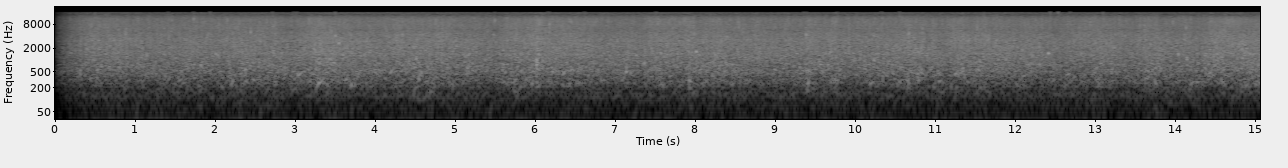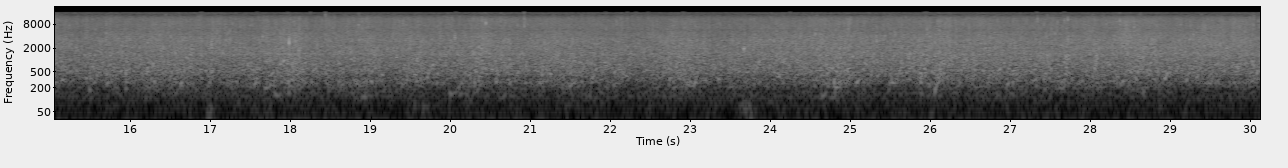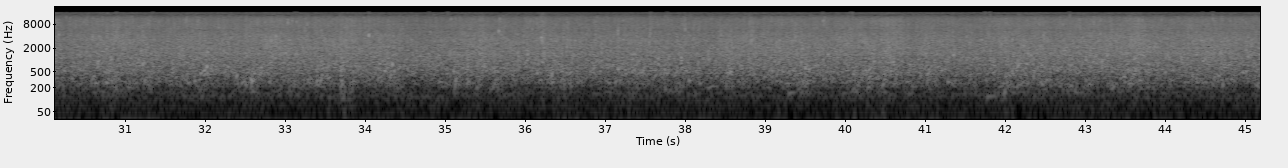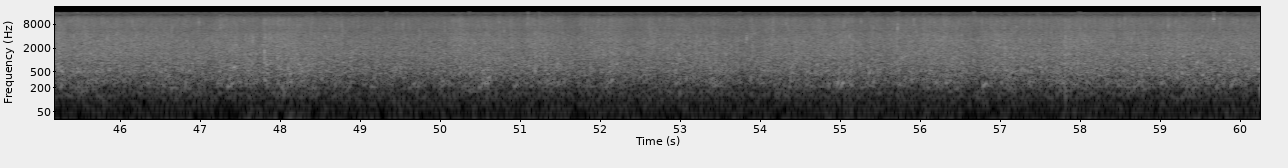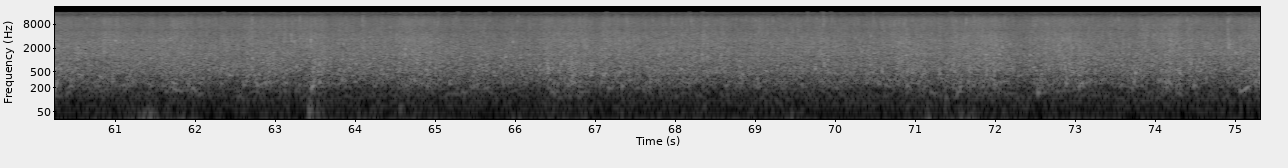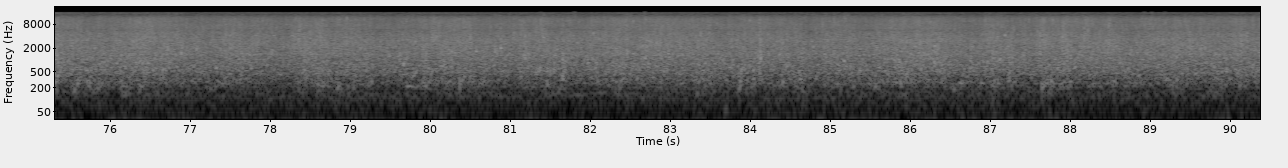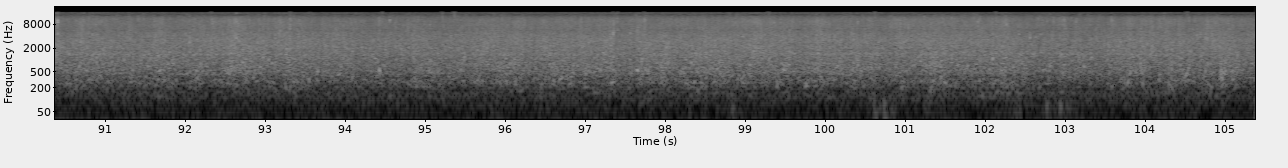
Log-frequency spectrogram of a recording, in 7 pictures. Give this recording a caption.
River rapid Camp Blommaberg 3
Recording of a small rapid in the river Voxnan in Sweden.
Equipment used: Zoom H4, internal mice.
Date: 14/08/2015
Location: Camp Blommaberg, Loan, Sweden
Rapid, Water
